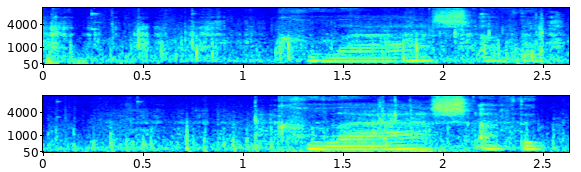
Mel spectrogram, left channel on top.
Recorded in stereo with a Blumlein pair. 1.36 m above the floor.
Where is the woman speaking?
60° right, 0.8 m.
